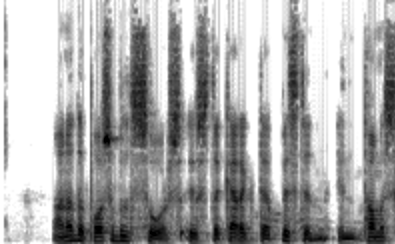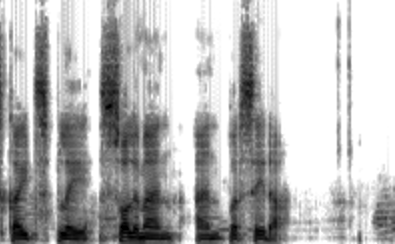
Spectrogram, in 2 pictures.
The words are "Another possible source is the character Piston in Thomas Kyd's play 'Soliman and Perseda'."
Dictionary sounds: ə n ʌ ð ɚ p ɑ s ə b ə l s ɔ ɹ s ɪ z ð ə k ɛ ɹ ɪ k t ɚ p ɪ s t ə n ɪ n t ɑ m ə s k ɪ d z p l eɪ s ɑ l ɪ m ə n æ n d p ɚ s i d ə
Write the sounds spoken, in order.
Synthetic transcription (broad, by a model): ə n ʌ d ɚ p ɑ s ə b ə l s ɔ ɹ s ɪ z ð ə k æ ɹ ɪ k t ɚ p ɪ s t ə n ɪ n t ɑ m ə s k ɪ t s p l eɪ s ɑ l ɪ m ə n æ n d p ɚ s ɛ d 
